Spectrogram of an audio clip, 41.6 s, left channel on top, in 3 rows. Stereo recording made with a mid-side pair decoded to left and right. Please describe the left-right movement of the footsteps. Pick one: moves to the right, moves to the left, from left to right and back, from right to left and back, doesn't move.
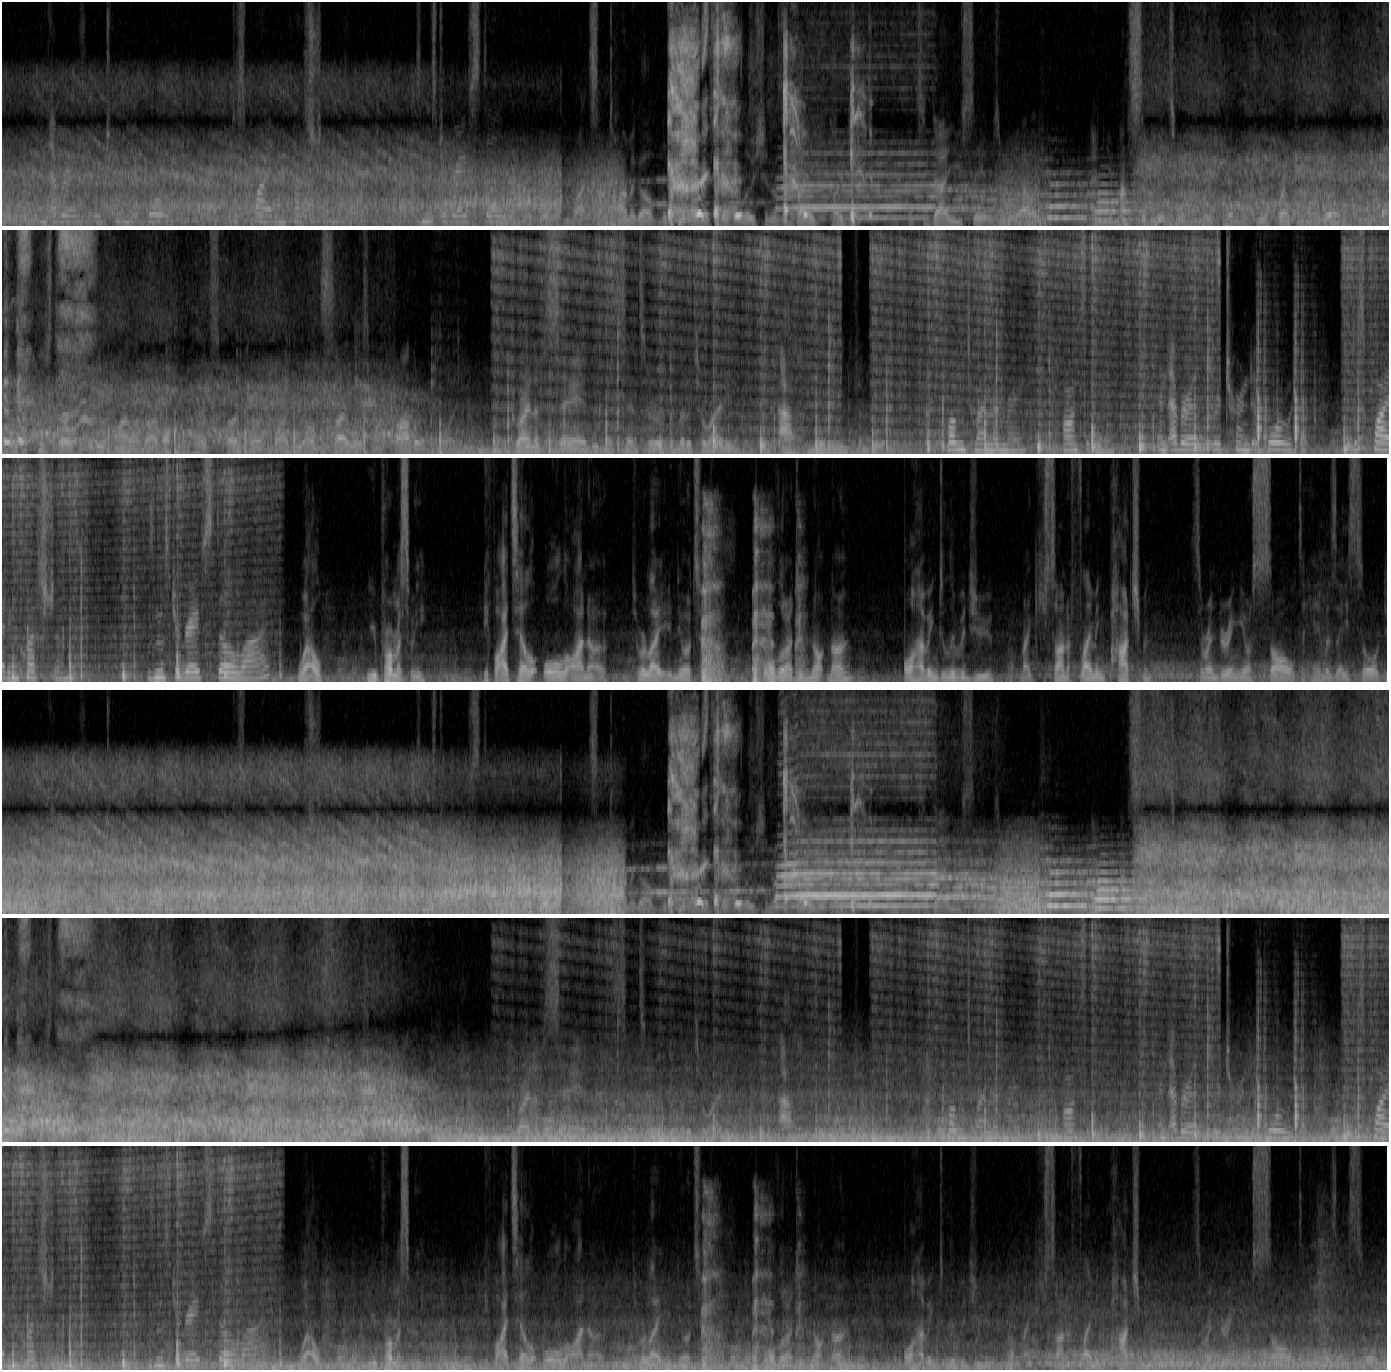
moves to the right.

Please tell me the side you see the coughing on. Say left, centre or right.
left.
